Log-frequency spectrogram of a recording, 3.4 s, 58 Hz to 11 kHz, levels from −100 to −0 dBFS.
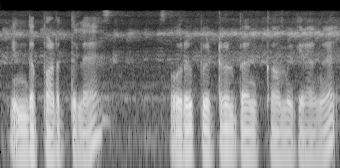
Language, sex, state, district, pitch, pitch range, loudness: Tamil, male, Tamil Nadu, Nilgiris, 95 Hz, 90-100 Hz, -18 LUFS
